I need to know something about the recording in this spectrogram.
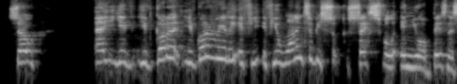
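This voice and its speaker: A middle-aged man delivers a motivational business talk straight to camera, earnest and insistent. His voice sits high for a man. He circles back, repeats key phrases and restarts sentences as he pushes his point. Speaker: business coach.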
